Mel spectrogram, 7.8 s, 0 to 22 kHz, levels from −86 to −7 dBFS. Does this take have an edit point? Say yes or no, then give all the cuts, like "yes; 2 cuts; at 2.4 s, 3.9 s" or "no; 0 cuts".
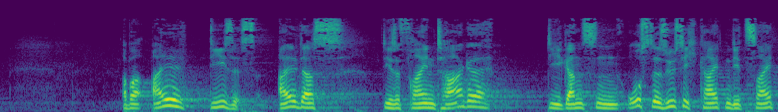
no; 0 cuts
